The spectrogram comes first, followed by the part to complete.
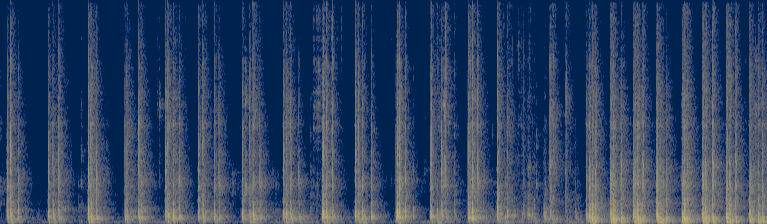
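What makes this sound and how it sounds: A clear plastic lidded sensory bin box with toys inside is tapped and knocked with long acrylic nails. Quick, dry plastic clicks and knocks follow in a loose, steady rhythm with almost no ring. They grow louder and closer together in the last couple of seconds.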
